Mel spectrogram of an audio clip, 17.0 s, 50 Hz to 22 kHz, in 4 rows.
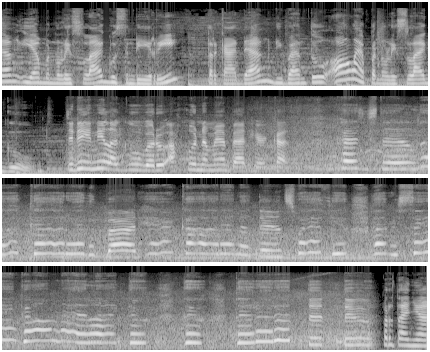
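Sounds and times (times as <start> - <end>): woman singing pop melody: 0.0 - 6.0, 7.3 - 17.0.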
